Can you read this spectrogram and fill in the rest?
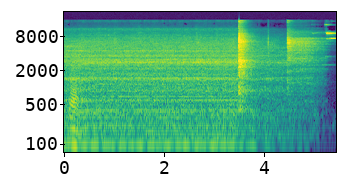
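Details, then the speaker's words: Brother 814 (made in Japan) buttonhole sewing machine with the stop timing out of adjustment: a steady low motor hum cuts off with a sharp, hard clack as the knife drops; the stopper does not sit where it should, so the stop timing is incorrect. "stop ternyata enggak pas dari sinar saya akan Tunjukin cara mengatasinya gimana udah gitu Kalau stopper nya harusnya kan seperti ini ya terus kan dia tuh naik ke sini lagi kan sedikit"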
